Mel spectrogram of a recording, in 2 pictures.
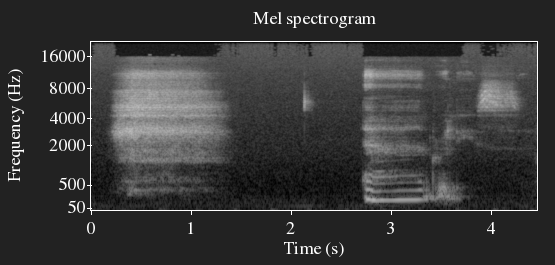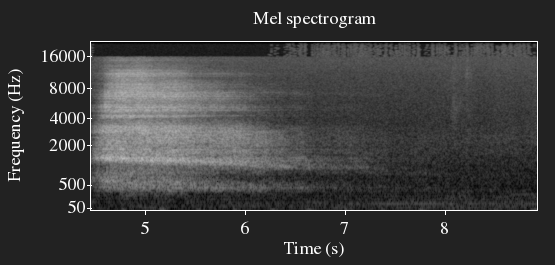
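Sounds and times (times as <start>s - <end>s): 
slow inhale through the nose during a guided self-love meditation: 0.2s - 1.4s, 4.5s - 7.4s
speech: 2.7s - 4.1s.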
